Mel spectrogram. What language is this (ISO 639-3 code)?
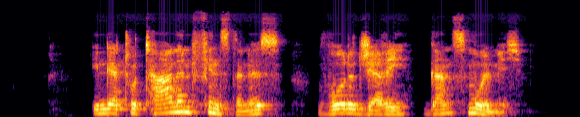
deu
